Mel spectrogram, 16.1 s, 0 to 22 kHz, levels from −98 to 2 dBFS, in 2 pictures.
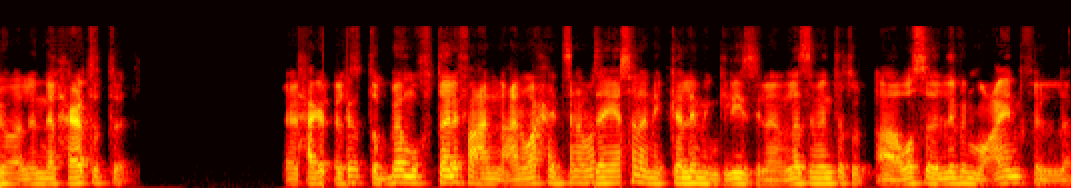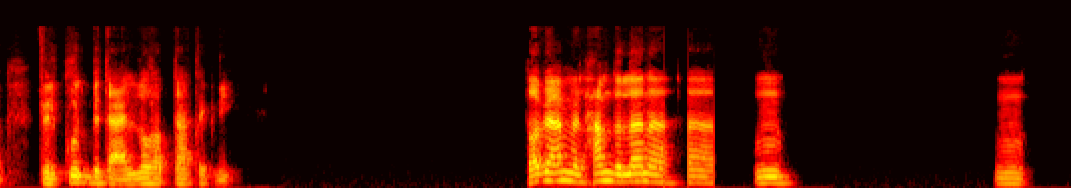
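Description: At 2.23 to 2.60 s, 4.27 to 4.64 s and 13.00 to 13.38 s, chunks play out of order: a 186 ms block of speech arrives one chunk late and follows its successor. Nothing is missing, but each swap sounds jumbled, with three hard joins.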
